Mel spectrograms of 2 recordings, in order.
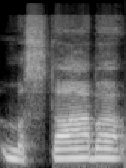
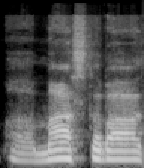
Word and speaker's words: mastaba: they have what they call maaba or mastaba it's usually pronounced either one these were like the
